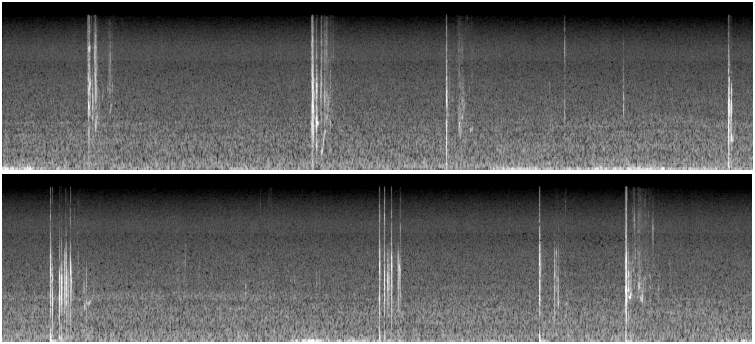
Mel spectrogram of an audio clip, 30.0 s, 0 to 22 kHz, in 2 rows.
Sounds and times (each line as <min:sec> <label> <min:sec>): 0:00.0 waterfall 0:30.0
0:16.0 stone on stone 0:16.8
0:22.6 stone on stone 0:23.1
0:25.8 stone on stone 0:26.4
